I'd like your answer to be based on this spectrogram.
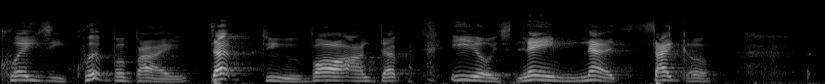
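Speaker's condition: Speech impediment; initially misdiagnosed

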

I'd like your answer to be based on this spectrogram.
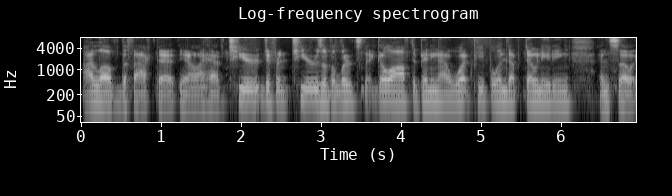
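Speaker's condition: Cleft palate; congenital cleft palate

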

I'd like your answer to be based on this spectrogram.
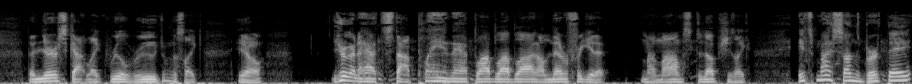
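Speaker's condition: Cleft palate; congenital

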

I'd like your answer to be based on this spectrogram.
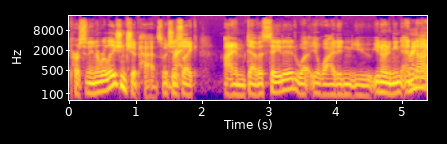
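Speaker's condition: No condition

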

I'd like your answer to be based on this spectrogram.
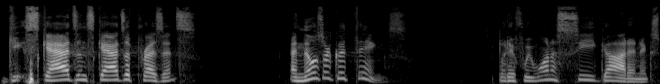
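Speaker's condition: No condition

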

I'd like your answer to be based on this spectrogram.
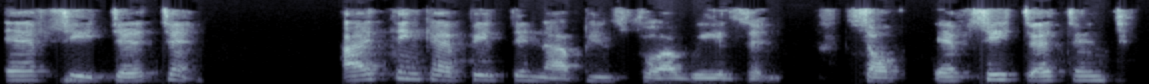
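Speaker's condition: Cerebral palsy; speech affected

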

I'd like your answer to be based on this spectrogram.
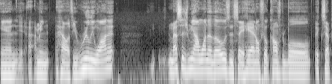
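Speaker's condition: Cleft palate; surgery after surgery in childhood

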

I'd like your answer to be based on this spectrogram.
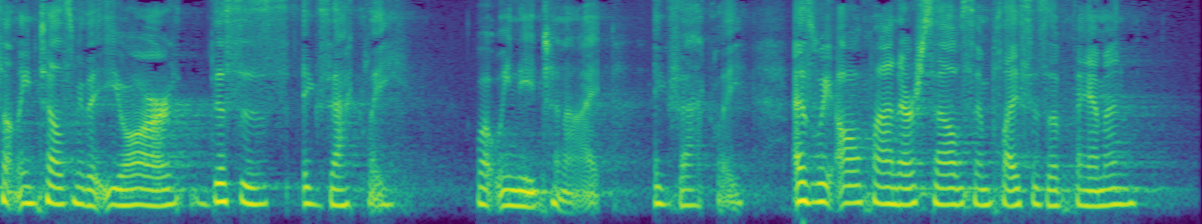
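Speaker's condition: Cleft lip and palate, severe

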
